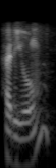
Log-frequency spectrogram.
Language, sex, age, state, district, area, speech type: Sanskrit, male, 45-60, Telangana, Ranga Reddy, urban, conversation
